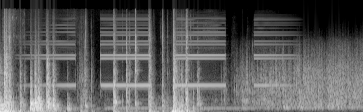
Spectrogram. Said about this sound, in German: Plötzlich bebt die Erde, die Halle wackelt, Kisten stürzen und ein lauter Alarm ist zu hören.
